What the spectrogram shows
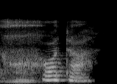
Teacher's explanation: And another H is aspirated, like jota. It's not really a guttural sound, it's an aspirated sound.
